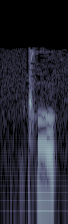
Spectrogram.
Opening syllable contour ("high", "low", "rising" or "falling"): low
